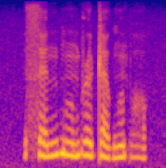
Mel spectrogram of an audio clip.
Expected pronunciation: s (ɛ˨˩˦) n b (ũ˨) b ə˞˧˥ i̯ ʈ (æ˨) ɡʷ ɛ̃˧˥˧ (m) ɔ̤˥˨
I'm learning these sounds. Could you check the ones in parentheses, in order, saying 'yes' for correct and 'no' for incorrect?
yes, no, yes, no

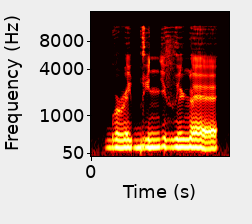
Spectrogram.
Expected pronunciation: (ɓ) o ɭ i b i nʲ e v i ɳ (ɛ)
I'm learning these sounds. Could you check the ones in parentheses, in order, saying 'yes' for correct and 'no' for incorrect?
no, yes

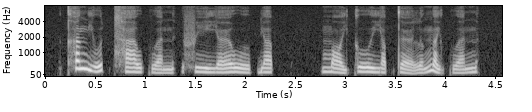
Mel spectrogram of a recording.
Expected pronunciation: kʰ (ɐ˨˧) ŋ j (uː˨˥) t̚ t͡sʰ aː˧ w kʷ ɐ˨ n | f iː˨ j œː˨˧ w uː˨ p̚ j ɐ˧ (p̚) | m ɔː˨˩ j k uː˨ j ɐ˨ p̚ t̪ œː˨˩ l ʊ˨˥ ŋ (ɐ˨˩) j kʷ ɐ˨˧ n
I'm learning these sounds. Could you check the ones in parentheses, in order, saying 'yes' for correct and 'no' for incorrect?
no, yes, yes, yes

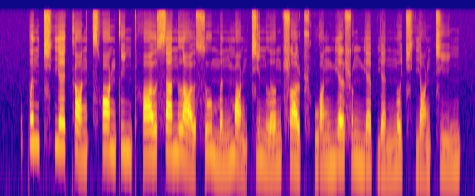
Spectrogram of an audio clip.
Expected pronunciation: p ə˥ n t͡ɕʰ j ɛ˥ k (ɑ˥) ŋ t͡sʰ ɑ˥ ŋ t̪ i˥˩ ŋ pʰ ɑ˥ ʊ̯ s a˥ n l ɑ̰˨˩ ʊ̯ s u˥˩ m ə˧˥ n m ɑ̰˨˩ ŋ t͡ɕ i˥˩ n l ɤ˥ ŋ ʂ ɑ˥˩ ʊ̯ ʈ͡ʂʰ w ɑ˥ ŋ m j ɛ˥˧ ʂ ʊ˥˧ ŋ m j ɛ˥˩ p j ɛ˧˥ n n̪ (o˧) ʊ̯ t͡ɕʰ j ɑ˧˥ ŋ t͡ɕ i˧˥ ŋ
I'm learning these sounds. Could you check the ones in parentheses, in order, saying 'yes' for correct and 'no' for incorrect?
no, yes

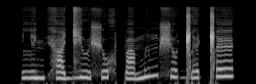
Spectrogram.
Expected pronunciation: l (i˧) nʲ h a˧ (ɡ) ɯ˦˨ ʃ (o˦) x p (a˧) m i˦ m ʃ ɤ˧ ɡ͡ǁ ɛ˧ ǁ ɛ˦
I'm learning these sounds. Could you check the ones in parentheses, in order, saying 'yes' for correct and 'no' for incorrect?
yes, no, yes, no

